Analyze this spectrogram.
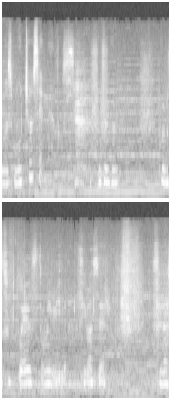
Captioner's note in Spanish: risas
